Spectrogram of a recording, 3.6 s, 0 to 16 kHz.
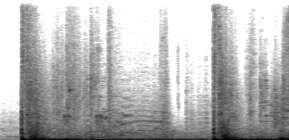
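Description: The main gun of an ST 62 v2 Soviet medium tank fires in a video game, two heavy booming shots a couple of seconds apart, each followed by a long rumbling decay.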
